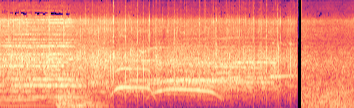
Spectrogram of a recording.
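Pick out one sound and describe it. Orchestral music plays loudly in a large hall.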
